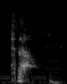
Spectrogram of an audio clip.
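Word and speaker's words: Stheno: It's Beno. Is that how you say it? Then bask in her radiance. That's right. I am a goddess. My name is Theno.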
